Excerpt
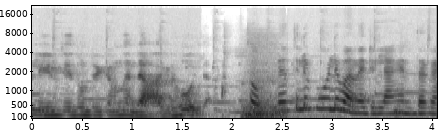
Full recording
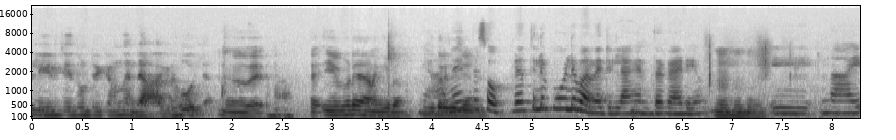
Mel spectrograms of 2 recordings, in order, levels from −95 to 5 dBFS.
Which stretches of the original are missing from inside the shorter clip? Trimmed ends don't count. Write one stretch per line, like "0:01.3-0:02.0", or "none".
0:02.1-0:04.4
